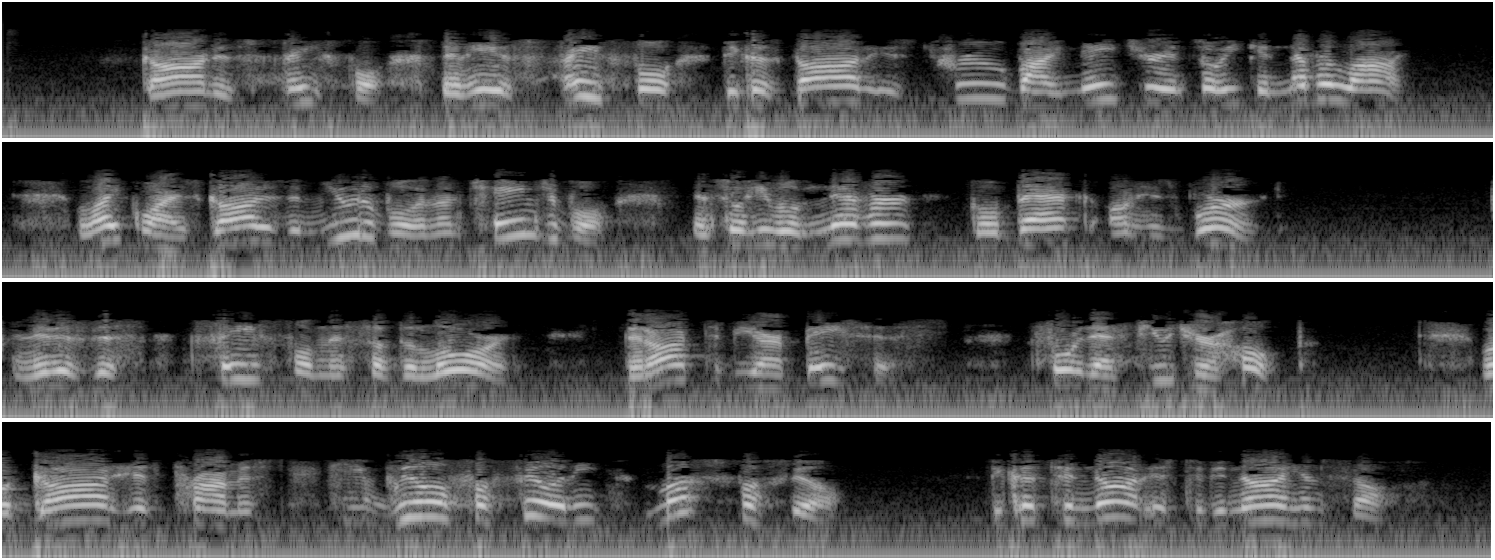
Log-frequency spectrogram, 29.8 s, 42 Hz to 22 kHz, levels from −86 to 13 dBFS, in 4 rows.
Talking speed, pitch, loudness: 145 wpm, 235 Hz, -18 LUFS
